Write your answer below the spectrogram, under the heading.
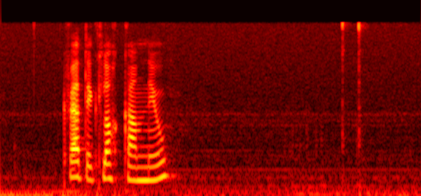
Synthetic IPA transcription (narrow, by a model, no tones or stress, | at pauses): kʰʋɛːt̪ikʰlɔkannjuː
